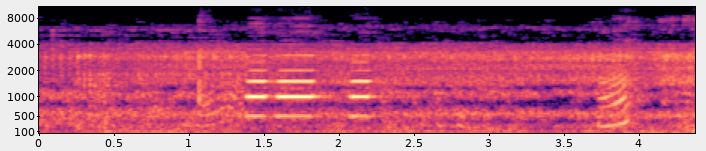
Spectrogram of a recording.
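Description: A jeep's horn honking three times about a second and a half in: a short beep, a longer beep, then another short one.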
